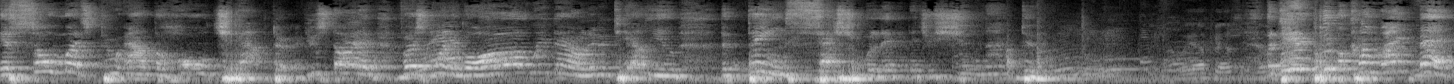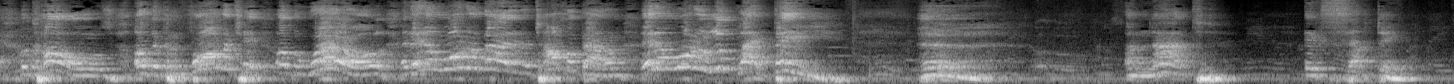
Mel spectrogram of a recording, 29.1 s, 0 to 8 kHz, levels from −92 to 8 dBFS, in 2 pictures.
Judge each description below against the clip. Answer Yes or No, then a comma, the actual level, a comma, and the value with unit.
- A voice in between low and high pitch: Yes, medium, 165 Hz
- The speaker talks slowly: Yes, slow, 130 wpm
